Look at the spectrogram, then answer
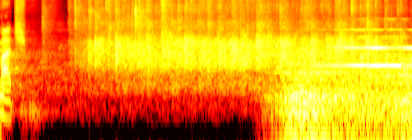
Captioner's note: applause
